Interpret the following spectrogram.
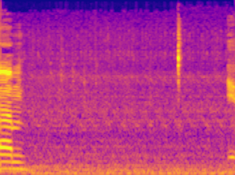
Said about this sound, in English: driving through some traffic here, so bear with me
